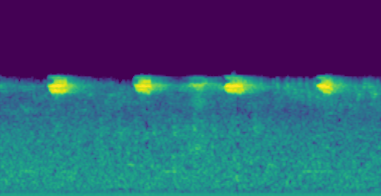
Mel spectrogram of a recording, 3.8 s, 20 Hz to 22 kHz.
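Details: Eurasian eagle-owl young fed by the female on camera in Northern Estonia at dawn, 3 June 2023; rough hissing bursts about every 0.9 seconds, one softer between them.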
